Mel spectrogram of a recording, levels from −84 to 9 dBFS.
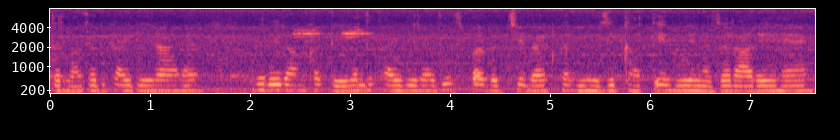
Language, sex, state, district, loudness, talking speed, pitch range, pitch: Hindi, male, Chhattisgarh, Raipur, -15 LUFS, 190 wpm, 175-185 Hz, 180 Hz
